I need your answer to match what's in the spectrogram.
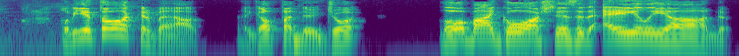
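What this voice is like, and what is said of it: Put-on Boston accent. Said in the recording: “I don't know what your accent is ... that was Boston”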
